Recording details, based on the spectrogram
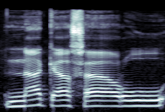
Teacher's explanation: নাকা এমনভাবে পড়বেন যেন নুন আর কাফ একই শব্দের মধ্যে আছে, এভাবে পড়বেন, মাঝখানে কোনো টান দিবেন না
